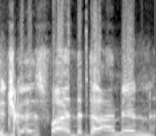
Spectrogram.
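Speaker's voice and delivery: very high-pitched, far-carrying yell. Calling through the mist to the others in the game: yelling through the mist. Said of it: "I'm gonna yell through".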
